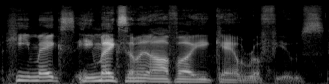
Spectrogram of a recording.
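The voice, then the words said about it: Put-on mafia accent. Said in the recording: “I said offer he can't refuse with that dumb mafia accent.”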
